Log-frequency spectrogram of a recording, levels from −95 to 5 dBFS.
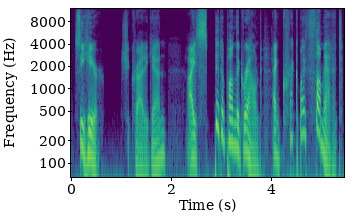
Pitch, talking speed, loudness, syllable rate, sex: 130 Hz, 165 wpm, -22 LUFS, 4.4 syllables/s, male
